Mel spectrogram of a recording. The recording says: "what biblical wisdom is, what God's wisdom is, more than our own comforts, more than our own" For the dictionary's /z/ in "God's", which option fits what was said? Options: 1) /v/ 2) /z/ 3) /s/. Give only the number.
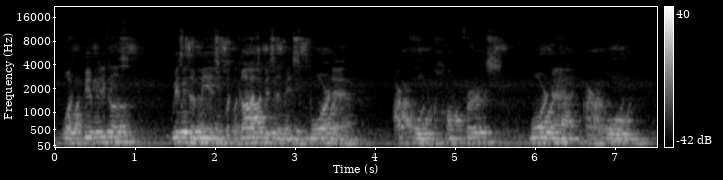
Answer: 2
